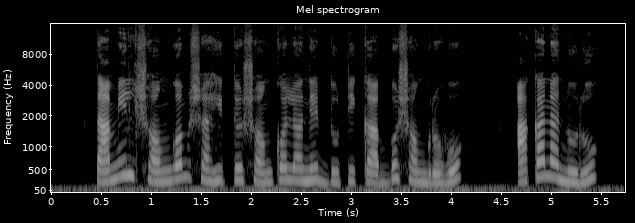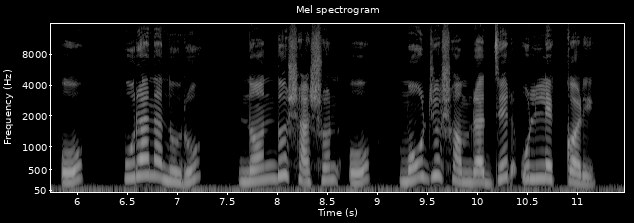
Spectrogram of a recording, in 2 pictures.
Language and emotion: Bengali, neutral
